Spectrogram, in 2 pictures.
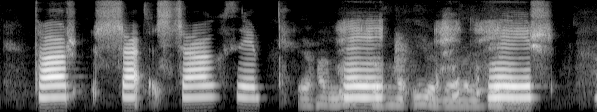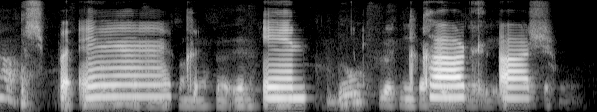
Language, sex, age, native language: Icelandic, female, 9, Icelandic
